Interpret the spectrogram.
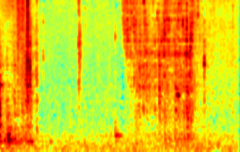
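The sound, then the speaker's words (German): Water splashes and gurgles into a thick cement mix, a small batch of concrete being made, with wet sloshing bursts and a longer pouring stretch, fairly quiet, with no talking. “und aus Zement wird Beton. Naja, das, was ich hier im Kleinen veranstalte, ist weltweit ein Riesending.”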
